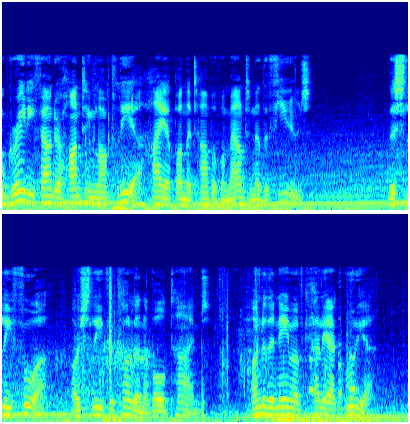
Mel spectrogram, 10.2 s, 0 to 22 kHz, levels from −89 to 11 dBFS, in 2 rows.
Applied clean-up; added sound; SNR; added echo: none; Squeak / Accelerating, revving, vroom / Vehicle; 3 dB; none.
